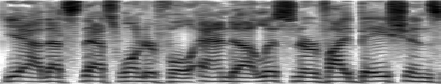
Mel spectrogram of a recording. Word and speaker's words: Vibations: And listener, Vibations is spelled Vibations, like the vibe Asian.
